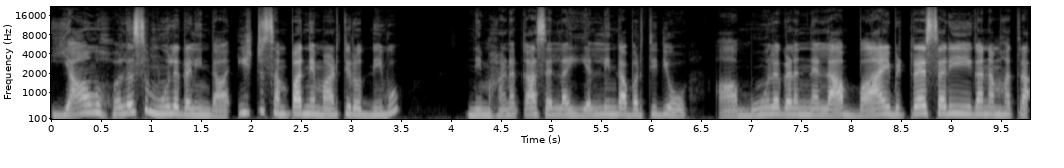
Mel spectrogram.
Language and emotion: Kannada, disgusted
